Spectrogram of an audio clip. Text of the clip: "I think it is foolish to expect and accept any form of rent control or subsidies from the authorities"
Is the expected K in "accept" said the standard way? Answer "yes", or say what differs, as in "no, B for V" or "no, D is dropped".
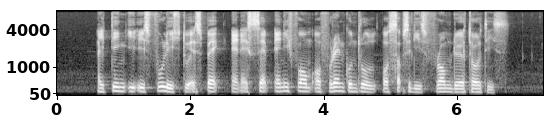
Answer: yes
